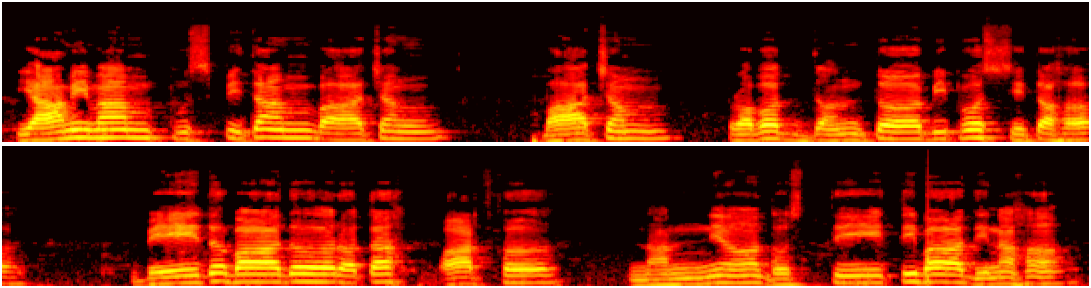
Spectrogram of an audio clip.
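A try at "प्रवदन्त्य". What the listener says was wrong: দেখুন, এই প্রবাদান্তিয়া, ওই দন্তের নয় তো জ ফেলা, মানে আপনারা সংস্কৃত উচ্চারণ শিখছেন, তাহলে এগুলোর উচ্চারণটা আরো স্পষ্ট করতে হবে। বাংলাতে যেমনটা একটা জাস্ট বাংলাতে আমরা ঠিক ইয়া ফলের উচ্চারণটা এমনই করি, প্রবাদন্ত্য এরকম, তাহলে আরো স্পষ্ট করে প্রবাদন্ত্য।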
